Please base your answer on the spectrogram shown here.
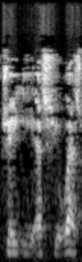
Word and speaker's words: Jesus: So, for example, Jesus in Latin, Jesus, would be pronounced Jesus, the same as the Greek.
